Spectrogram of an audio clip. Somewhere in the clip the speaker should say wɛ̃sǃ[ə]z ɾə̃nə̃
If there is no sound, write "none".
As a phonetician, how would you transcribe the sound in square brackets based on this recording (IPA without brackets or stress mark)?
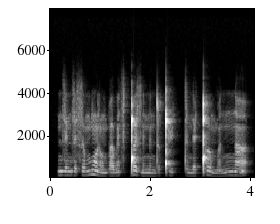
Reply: ə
